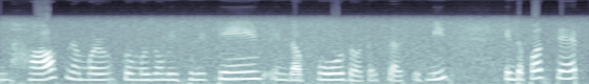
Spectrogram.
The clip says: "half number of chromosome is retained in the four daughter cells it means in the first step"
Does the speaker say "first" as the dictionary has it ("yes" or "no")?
no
